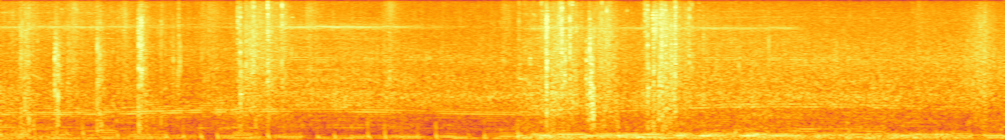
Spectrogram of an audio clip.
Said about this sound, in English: I heard your footsteps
